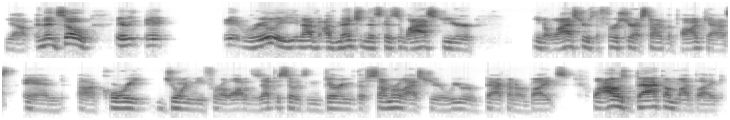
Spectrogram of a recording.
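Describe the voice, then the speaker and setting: A man in his thirties hosts a podcast, chatting casually in a mid-range voice at a moderate pace. His tone is bright and forceful, and he rambles with many restarts.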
